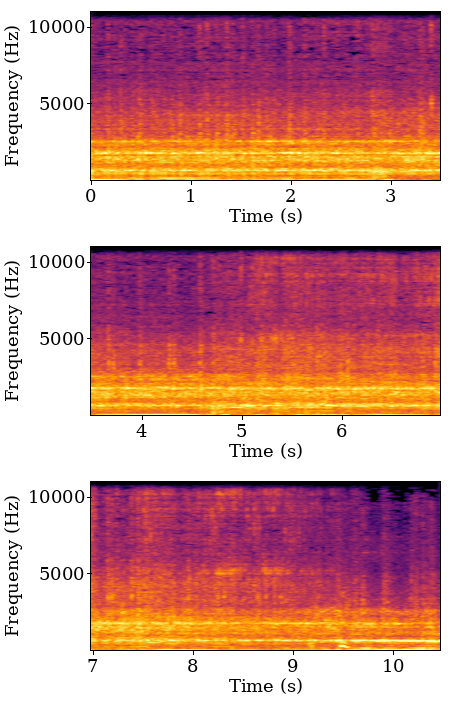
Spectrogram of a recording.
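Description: Engine of a modified Trabant running steadily at idle.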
